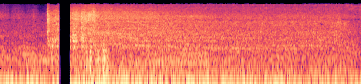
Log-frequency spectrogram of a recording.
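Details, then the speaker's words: Hyundai Xcent after starter motor bendix replaced for intermittent missed cranking: brief crank, then the engine catches immediately and settles into a smooth, even idle; starter engaging properly, normal start. "तो दोस्तों ये हो चुकी है finally complete. सो इसमें जो उसका बैंडेक्स था वो डिफेक्ट था, सो उसे हमने रिप्लेस कर दिया है।"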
